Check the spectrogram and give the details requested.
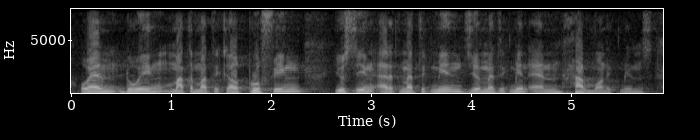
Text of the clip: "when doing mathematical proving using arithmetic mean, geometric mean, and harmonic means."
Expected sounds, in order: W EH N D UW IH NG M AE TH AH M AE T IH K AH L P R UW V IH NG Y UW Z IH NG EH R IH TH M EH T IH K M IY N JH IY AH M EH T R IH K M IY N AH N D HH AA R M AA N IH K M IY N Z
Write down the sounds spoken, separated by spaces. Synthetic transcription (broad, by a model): W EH N D UW IH NG M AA T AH M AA T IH K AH L P R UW F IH NG Y UW S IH NG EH R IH T M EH T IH K M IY N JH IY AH M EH T IH K M IY N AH N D HH AA R M AA N IH K M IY N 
